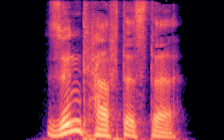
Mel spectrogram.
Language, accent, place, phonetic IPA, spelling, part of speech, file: German, Germany, Berlin, [ˈzʏnthaftəstə], sündhafteste, adjective, De-sündhafteste.ogg
- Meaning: inflection of sündhaft: 1. strong/mixed nominative/accusative feminine singular superlative degree 2. strong nominative/accusative plural superlative degree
